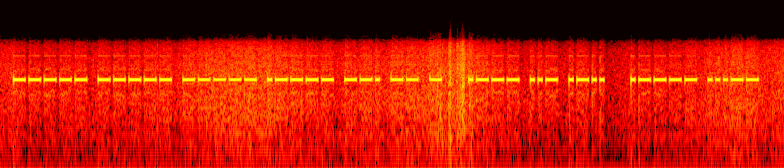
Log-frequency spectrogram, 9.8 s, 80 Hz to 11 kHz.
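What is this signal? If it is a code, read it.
Morse code, heard as a keyed tone, about 25 wpm, 1070 Hz. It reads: 0001GMT JUL 13
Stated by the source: Morse from KPH's Night of Nights XX maritime radiotelegraphy event, received in Chiapas, Mexico about 3,800 km away on a Kenwood R-600 with a grounded 10 m long-wire antenna.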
